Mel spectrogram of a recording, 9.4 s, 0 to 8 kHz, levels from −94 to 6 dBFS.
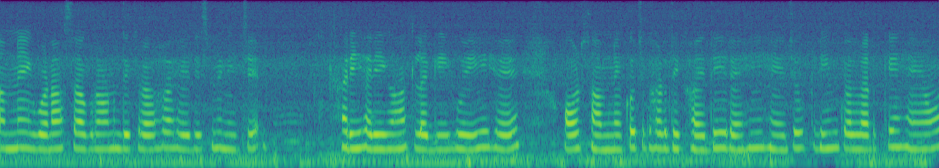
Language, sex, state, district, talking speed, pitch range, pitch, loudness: Hindi, female, Chandigarh, Chandigarh, 190 wpm, 230-245 Hz, 235 Hz, -16 LUFS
